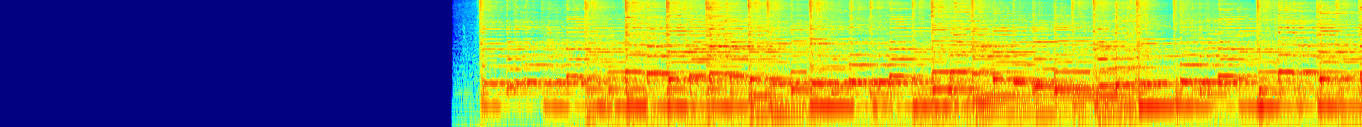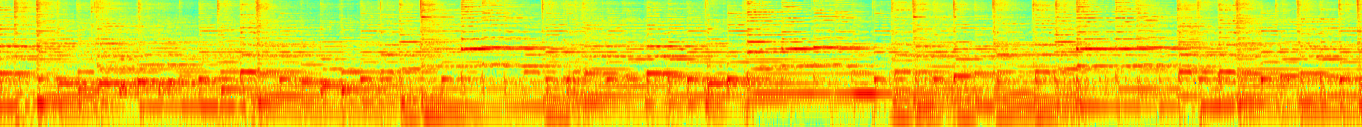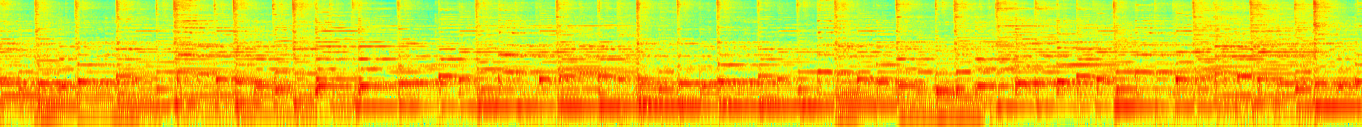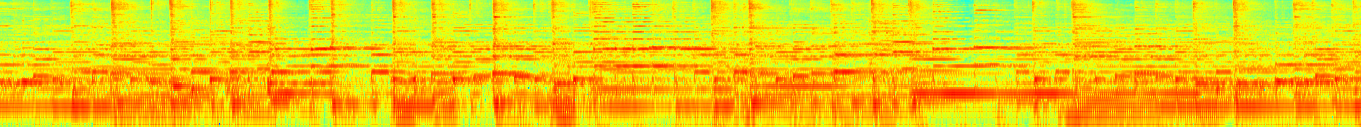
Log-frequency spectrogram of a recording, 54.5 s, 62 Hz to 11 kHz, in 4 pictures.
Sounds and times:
Guitar: 0:04.6 - 0:54.4
Mandolin: 0:04.6 - 0:54.4.

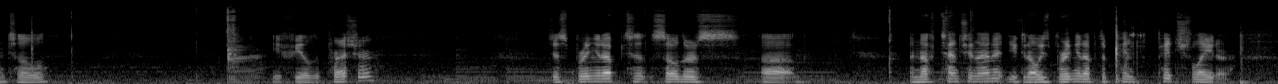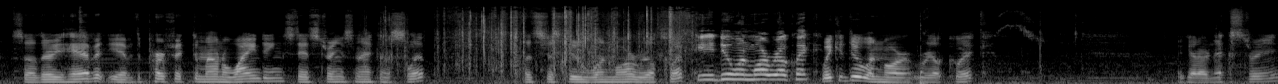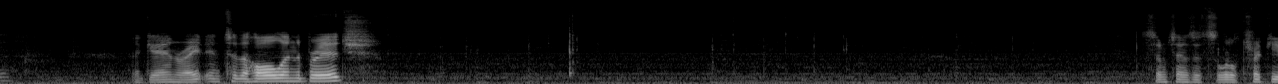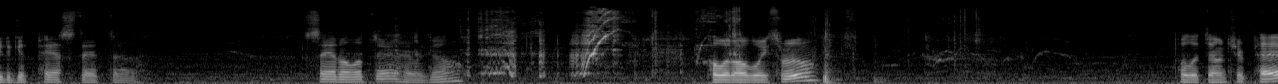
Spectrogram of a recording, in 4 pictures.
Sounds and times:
Inside, small room: 0:00.0 - 0:51.1
Speech: 0:02.7 - 0:03.8, 0:18.0 - 0:22.7, 0:24.6 - 0:25.7, 0:26.9 - 0:29.4, 0:37.0 - 0:39.8, 0:41.4 - 0:43.0, 0:45.4 - 0:46.6, 0:50.1 - 0:51.1.

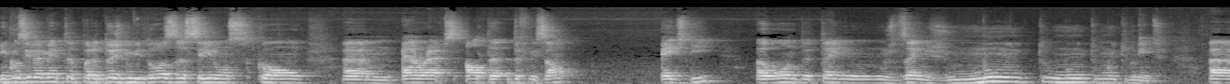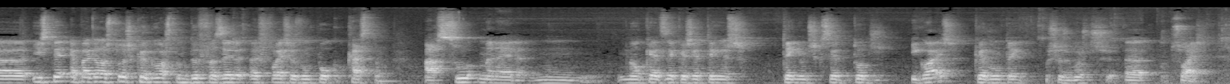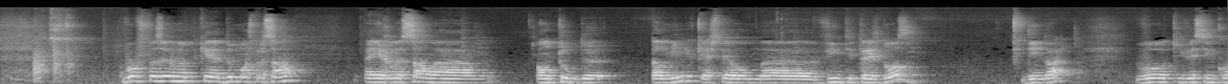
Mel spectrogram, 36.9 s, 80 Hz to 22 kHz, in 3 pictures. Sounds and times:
Speech: 0:00.0 - 0:05.8, 0:06.6 - 0:24.5, 0:25.8 - 0:33.9, 0:34.8 - 0:35.4, 0:36.0 - 0:36.8.

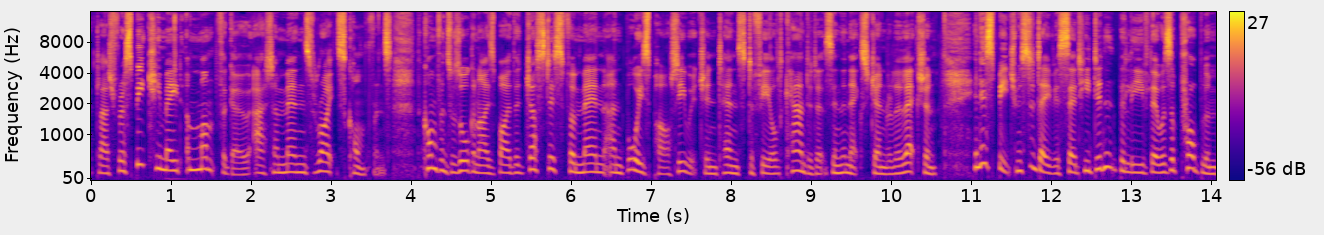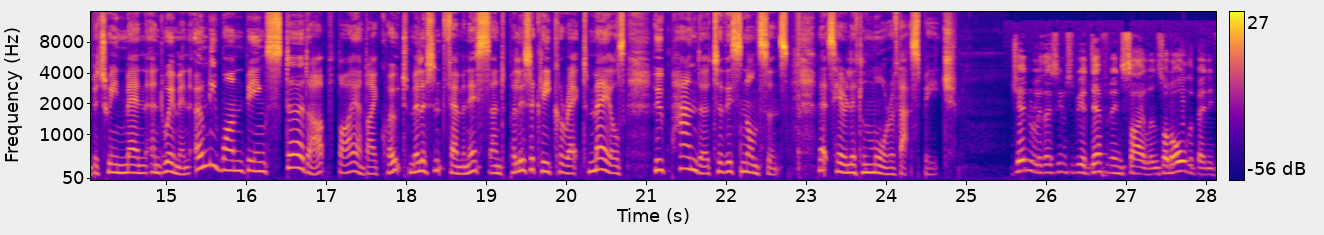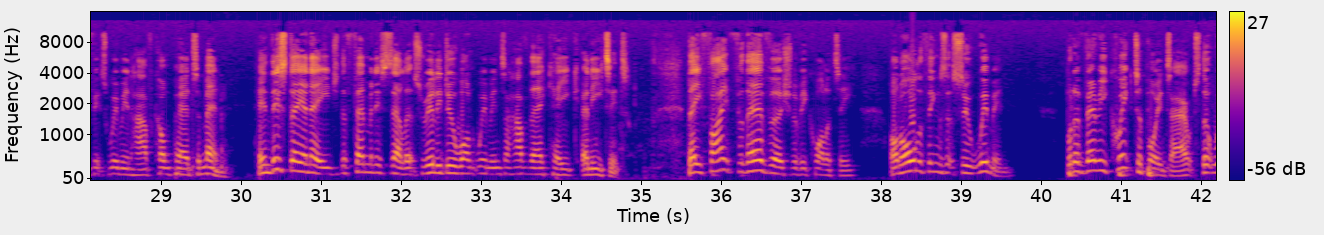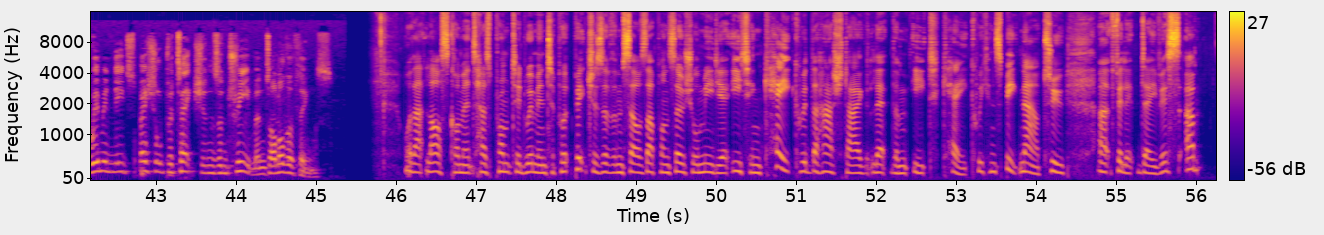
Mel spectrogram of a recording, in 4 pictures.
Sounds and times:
Speech: 0:00.0 - 0:24.9, 0:25.6 - 0:34.8, 0:35.6 - 0:39.6, 0:40.4 - 0:45.2, 0:46.1 - 0:56.1.

